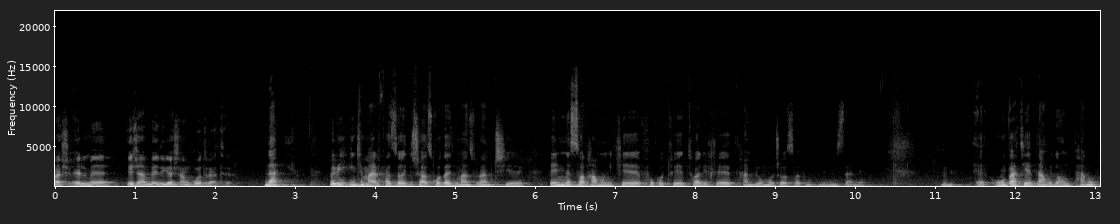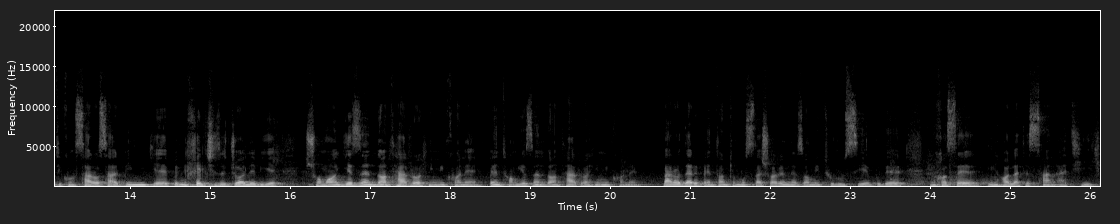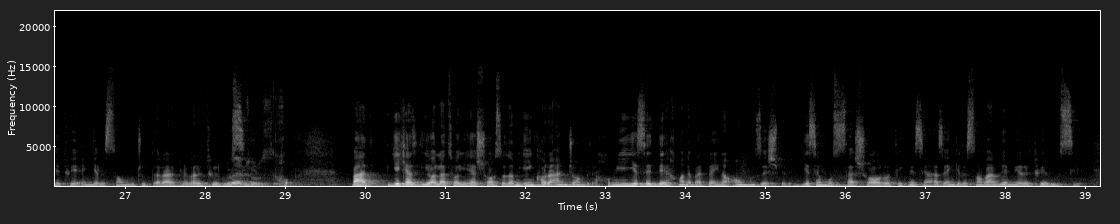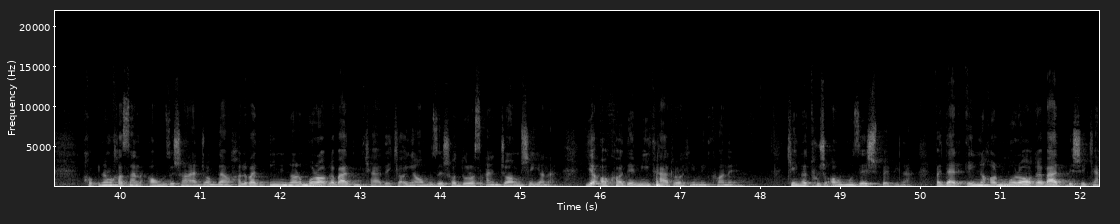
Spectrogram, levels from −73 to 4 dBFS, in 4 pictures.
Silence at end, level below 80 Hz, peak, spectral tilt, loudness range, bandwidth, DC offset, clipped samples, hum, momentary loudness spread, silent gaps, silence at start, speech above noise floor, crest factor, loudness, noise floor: 0 s; -50 dBFS; 0 dBFS; -7.5 dB/octave; 7 LU; 13 kHz; under 0.1%; under 0.1%; none; 13 LU; none; 0 s; 26 dB; 22 dB; -24 LUFS; -50 dBFS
